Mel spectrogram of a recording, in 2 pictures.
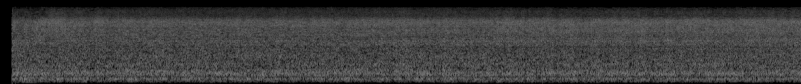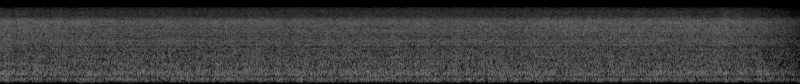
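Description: A waterfall rushing: a steady, even hiss of falling water that does not change, cutting off abruptly at the very end.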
